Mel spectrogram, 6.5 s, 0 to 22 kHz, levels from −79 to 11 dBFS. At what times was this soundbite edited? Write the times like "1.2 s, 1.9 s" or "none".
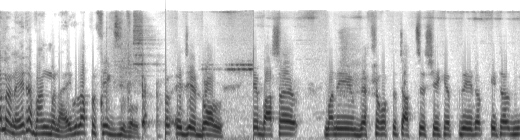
2.1 s, 3.2 s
